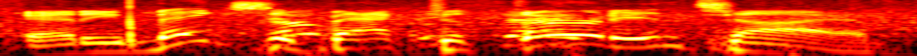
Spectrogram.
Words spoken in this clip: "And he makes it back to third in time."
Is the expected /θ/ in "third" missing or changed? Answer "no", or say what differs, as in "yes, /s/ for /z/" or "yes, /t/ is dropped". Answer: no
